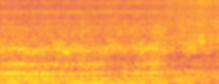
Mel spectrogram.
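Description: Faint, steady water sound from a home aquarium.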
